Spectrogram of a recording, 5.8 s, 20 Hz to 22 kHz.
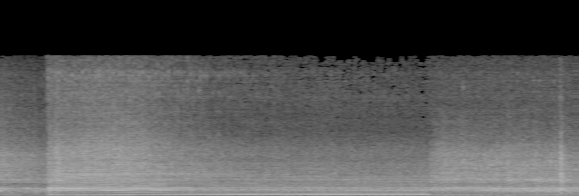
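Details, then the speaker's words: Ford F100 V8 with the rev limiter set at 6500, after a timing adjustment and replacing a clogged fuel filter: smooth, even note climbing steadily in pitch with no misses; healthy crisp revs. "oh it's good oh it's really good listen how crisp those reps are oh my goodness"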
